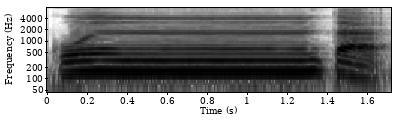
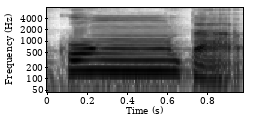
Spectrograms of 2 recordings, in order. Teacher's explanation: menyamarkan bunyi suara nun kepada ta dan ditahan bunyi dengungannya 2 harakat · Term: ikhfa hakiki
